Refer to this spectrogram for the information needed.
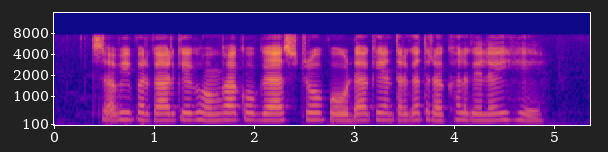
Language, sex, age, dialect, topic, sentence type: Magahi, female, 36-40, Central/Standard, agriculture, statement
